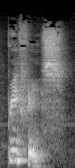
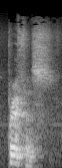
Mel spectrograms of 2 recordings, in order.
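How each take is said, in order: First: It is said as 'pree' plus 'face'. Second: It is said as 'preff' plus 'iss'. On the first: The speaker calls it wrong. "It's not pre and face" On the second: The speaker calls it right. "It is pronounced pref s"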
